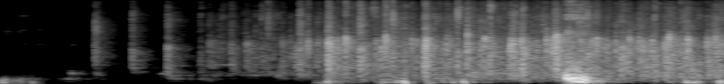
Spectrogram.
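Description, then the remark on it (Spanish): Warm applause from a standing crowd welcoming former president and Central American Parliament member Jimmy Morales: a few scattered claps at first, quickly swelling into a dense, steady round of clapping that stays loud to the end, with a brief low thump near the close. “Con esta oración y puestos de pies, recibimos con el más cálido aplauso al señor presidente, expresidente y ahora parlamentario del Congreso de Centroamérica, doctor Jimmy Morales.”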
